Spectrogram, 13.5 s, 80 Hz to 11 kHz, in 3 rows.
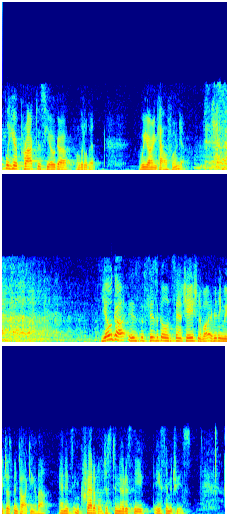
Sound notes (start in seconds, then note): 6.8 笑聲; 8.5 laughter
